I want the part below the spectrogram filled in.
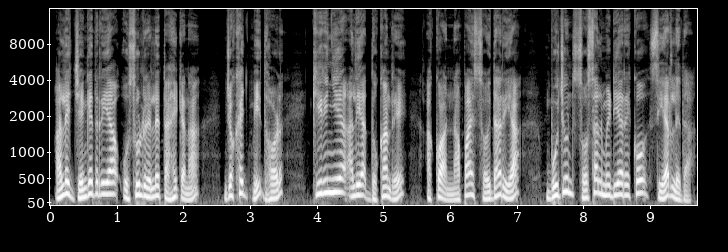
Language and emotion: Santali, happy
